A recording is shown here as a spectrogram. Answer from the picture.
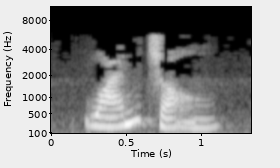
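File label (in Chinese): "完整", Mandarin Chinese; hsk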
